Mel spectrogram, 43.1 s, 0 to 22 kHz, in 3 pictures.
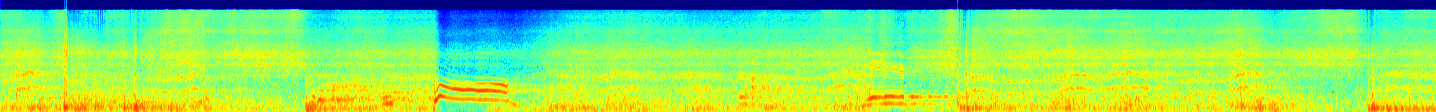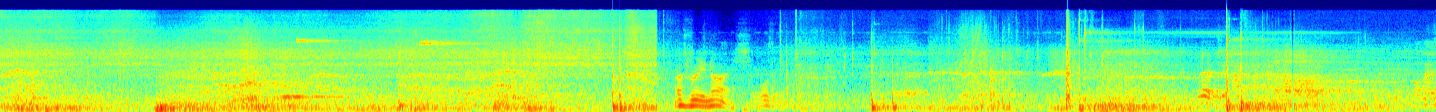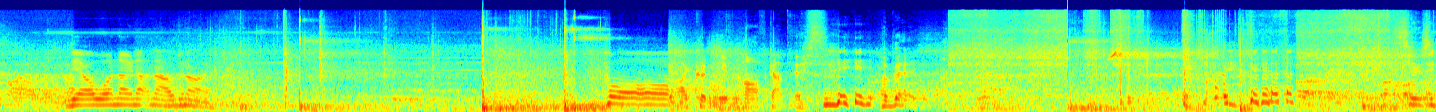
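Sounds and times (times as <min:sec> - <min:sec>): bike tyres rolling: 0:00.0 - 0:21.1, 0:38.2 - 0:43.0
riders shouting: 0:01.6 - 0:13.1.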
